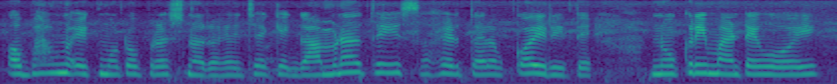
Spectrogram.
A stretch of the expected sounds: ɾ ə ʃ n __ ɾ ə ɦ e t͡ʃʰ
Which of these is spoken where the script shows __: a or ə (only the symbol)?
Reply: ə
